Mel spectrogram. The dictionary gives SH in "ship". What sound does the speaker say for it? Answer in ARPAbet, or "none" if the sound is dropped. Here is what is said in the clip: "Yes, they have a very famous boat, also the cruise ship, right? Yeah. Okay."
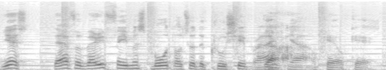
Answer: SH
